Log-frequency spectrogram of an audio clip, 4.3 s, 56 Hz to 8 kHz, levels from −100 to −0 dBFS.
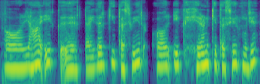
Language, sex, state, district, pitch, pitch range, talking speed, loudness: Hindi, male, Madhya Pradesh, Katni, 165 Hz, 150-185 Hz, 165 wpm, -18 LUFS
